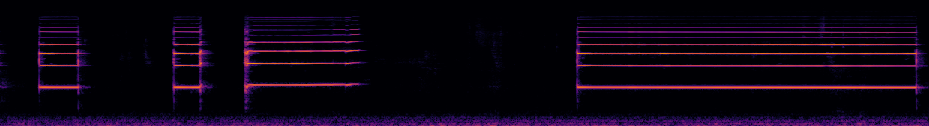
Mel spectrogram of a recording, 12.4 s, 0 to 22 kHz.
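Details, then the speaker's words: JC Penney Pinto moped (Puch E50 engine), flywheel turned by hand with a tester on the ignition: steady electronic tone cutting in and out, then holding, as the breaker points open. Possible short suspected. "Let's see if we can run this around. Points are opening right there."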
